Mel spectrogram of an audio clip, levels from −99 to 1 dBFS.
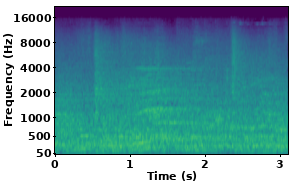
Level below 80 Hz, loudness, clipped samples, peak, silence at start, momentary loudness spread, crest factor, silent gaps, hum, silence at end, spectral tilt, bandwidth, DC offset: -56 dBFS; -28 LUFS; under 0.1%; -14 dBFS; 0 s; 3 LU; 14 dB; none; none; 0 s; -4.5 dB/octave; 15.5 kHz; under 0.1%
